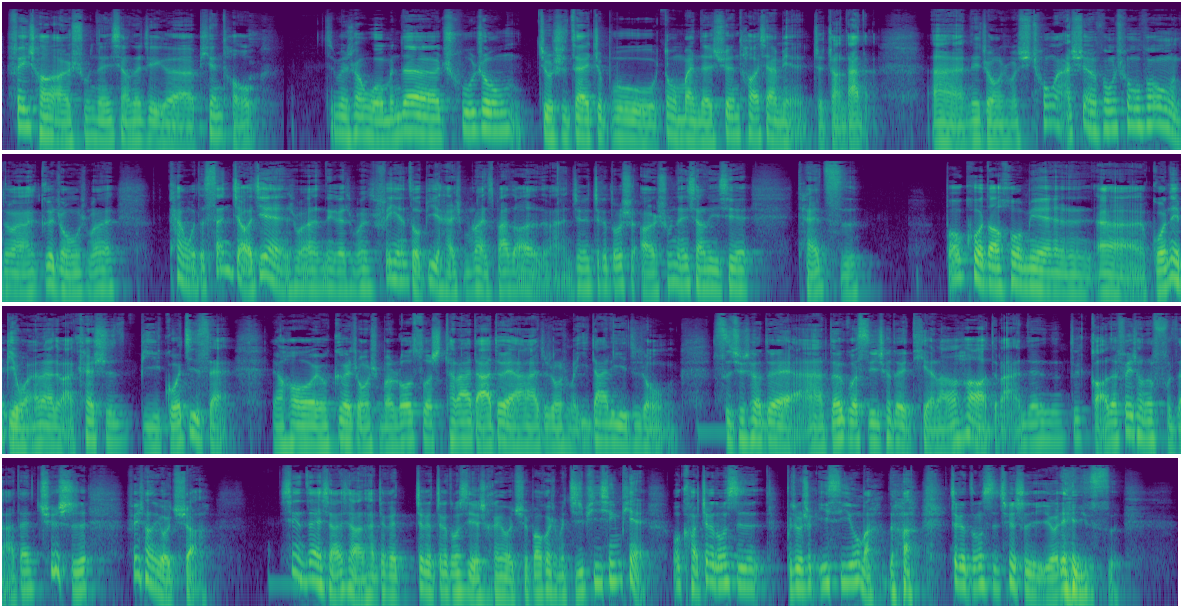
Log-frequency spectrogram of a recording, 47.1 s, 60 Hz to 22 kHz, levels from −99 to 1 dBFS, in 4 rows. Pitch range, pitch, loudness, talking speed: 95-125 Hz, 105 Hz, -28 LUFS, 280 characters per minute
